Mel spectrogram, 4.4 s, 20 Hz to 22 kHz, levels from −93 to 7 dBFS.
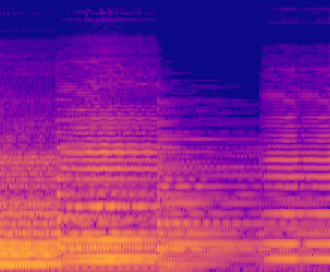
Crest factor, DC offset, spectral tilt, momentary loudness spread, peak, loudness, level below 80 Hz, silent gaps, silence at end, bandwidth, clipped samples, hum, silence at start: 14 dB; under 0.1%; -8.5 dB/octave; 18 LU; -2 dBFS; -16 LUFS; -42 dBFS; none; 0 s; 9.2 kHz; under 0.1%; none; 0 s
